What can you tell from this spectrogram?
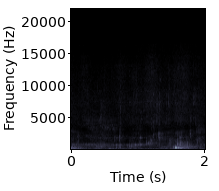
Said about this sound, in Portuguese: Enquanto eu tomo água aqui rapidinho.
